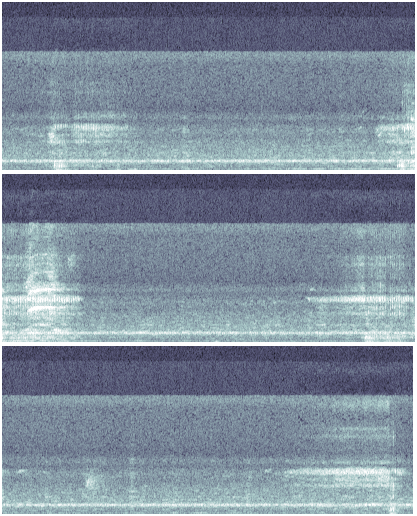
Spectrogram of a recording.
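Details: Chiko, a pet dog, snoring while asleep; soft rasping snore bursts recur about every four seconds over a steady low indoor hum.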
